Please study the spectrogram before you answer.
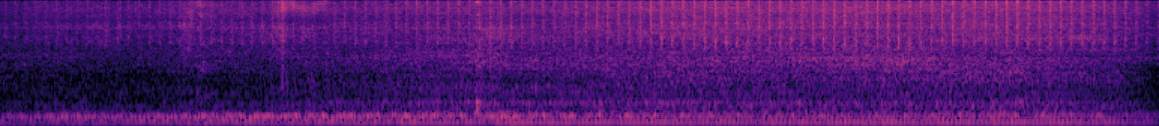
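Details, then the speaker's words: Aston Martin Vanquish engine warmed up (normal from cold): light, uneven tapping about three per second over a steady hum at twice engine speed; valve train ticking, possibly hydraulic lash adjusters, unconfirmed. "here's a clip now from the engine when it's warmed up and there is a characteristic ticking tapping sound"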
